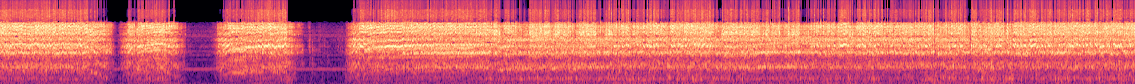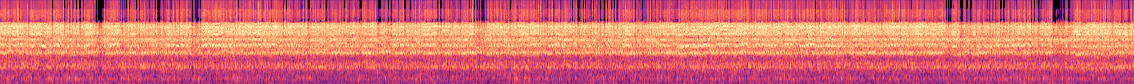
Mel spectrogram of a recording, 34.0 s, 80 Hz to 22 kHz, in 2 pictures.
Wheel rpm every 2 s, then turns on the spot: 180, 90, 110, 210, 220, 230, 230, 230, 230, 240, 230, 230, 230, 230, 230, 230, 220.
none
